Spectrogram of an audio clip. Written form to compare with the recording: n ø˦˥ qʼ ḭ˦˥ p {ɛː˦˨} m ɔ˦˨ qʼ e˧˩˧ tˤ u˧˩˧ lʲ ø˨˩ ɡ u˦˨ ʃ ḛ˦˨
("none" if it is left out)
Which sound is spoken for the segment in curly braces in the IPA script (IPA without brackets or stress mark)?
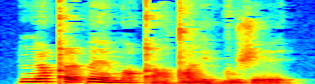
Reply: ɛː˦˨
